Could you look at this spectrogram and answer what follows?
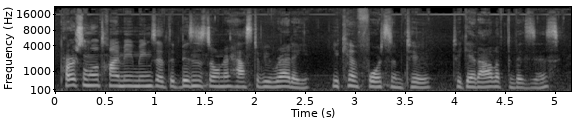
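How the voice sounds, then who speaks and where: This is a middle-aged Taiwanese woman with a Taiwanese accent, answering interview questions as a guest and explaining her ideas earnestly, laughing often. Her voice is mid-range and mellow, with a steady tone and a quick pace.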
